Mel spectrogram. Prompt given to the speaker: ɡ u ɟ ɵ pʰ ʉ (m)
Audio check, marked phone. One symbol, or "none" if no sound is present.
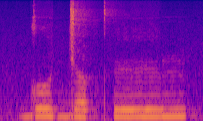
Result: m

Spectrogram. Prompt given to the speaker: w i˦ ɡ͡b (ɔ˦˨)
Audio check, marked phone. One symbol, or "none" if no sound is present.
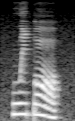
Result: ɔ˦˨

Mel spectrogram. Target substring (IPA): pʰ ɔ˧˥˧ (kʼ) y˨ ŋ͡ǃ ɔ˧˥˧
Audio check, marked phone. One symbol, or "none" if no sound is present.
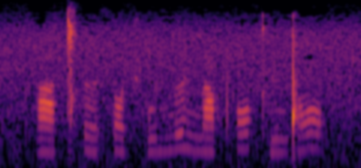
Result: kʼ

